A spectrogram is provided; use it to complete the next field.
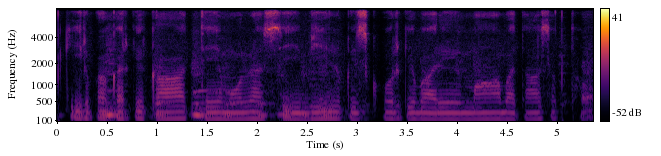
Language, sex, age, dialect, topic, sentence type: Chhattisgarhi, male, 25-30, Western/Budati/Khatahi, banking, statement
